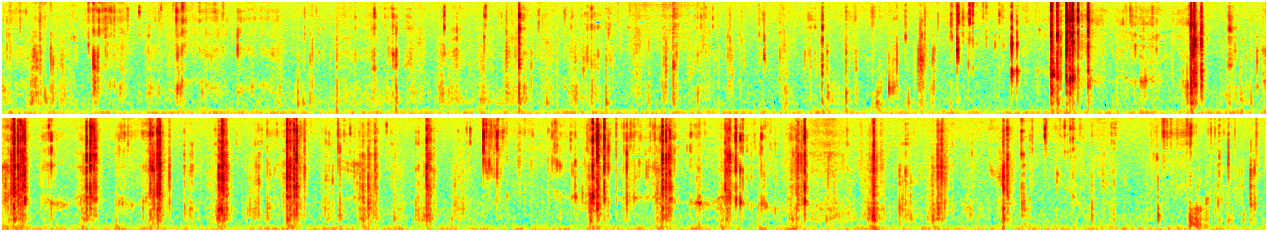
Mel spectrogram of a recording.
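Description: Close-miked chewing of frozen ice cream cake, with crisp crunching bites. From about seven seconds in, the crunches come in a quick, steady run of about three a second, pause briefly, then pick up again.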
